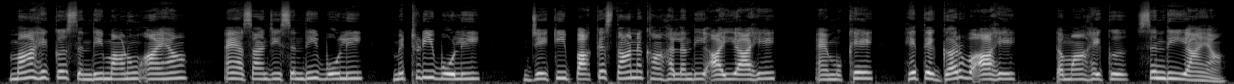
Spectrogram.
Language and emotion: Sindhi, neutral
